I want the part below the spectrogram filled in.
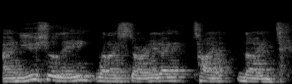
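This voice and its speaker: A man with an American accent, a high pitch, ordinary pitch variation and a fairly slow pace. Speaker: company founder giving distributor training. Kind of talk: training class. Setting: video call with live audience. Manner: animated, conversational.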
